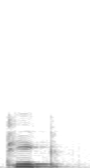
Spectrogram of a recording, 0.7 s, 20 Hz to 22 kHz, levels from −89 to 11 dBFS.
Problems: none marked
